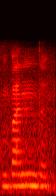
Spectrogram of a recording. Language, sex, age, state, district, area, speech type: Hindi, female, 18-30, Madhya Pradesh, Narsinghpur, rural, read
